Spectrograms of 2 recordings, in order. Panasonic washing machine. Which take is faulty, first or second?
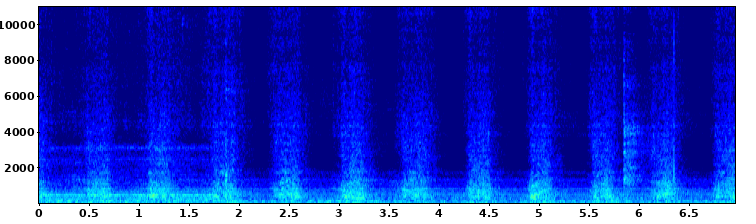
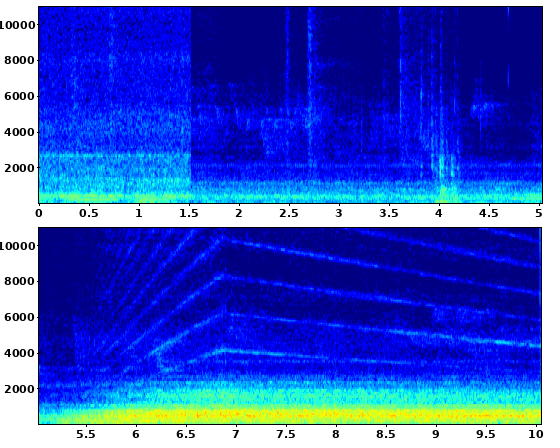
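second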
